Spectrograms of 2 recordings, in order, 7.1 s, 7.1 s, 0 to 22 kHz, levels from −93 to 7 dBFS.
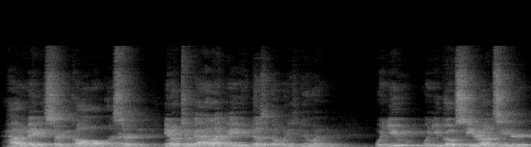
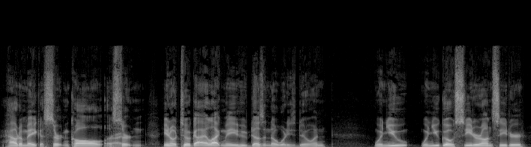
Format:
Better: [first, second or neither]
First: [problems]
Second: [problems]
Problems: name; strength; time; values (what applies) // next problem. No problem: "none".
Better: second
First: off-mic speech; far // room echo; noticeable; dies away in 0.9 s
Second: none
